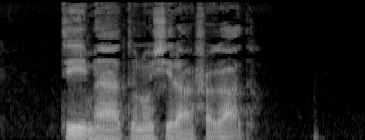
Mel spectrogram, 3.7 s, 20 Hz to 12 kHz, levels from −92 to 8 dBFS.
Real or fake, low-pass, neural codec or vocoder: real; 10.8 kHz; none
